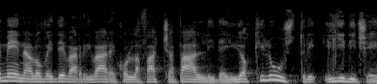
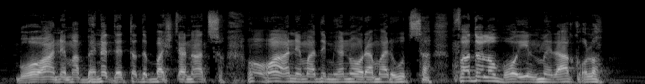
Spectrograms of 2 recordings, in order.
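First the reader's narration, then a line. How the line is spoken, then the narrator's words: Grandfather mumbling. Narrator (Italian): il nonno, col rosario in mano, borbottava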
